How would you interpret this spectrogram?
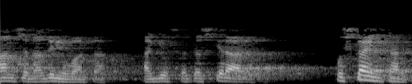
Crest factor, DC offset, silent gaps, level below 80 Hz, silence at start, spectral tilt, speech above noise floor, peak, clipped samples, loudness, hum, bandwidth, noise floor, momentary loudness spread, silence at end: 20 dB; under 0.1%; none; -68 dBFS; 0 s; -3 dB/octave; 21 dB; -6 dBFS; under 0.1%; -25 LUFS; none; 6 kHz; -46 dBFS; 20 LU; 0 s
